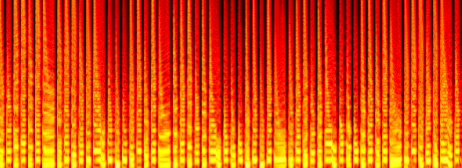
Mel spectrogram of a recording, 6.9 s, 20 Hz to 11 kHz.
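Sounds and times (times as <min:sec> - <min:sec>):
acid techno music: 0:00.0 - 0:06.9.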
